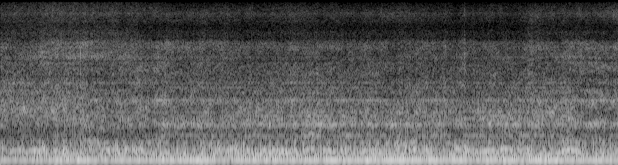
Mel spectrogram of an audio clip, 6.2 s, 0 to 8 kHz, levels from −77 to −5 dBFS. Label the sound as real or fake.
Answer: fake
